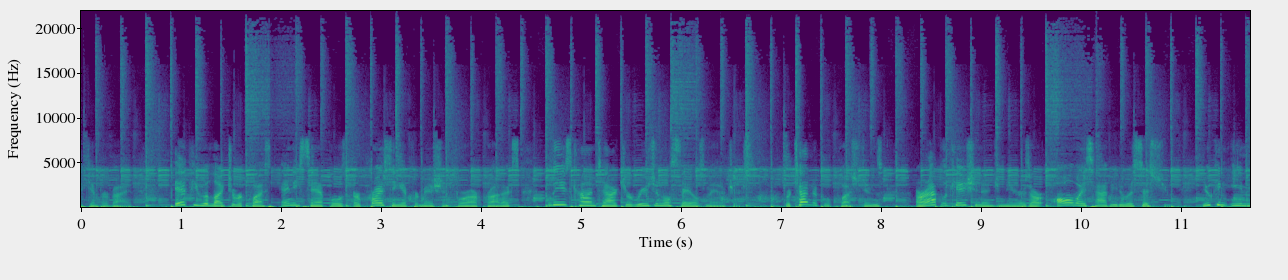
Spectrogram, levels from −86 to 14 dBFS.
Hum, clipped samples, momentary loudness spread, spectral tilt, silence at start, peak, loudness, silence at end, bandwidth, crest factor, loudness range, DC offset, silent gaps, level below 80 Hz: none; under 0.1%; 6 LU; -5.5 dB/octave; 0 s; 0 dBFS; -18 LUFS; 0 s; over 20 kHz; 16 dB; 1 LU; under 0.1%; none; -22 dBFS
